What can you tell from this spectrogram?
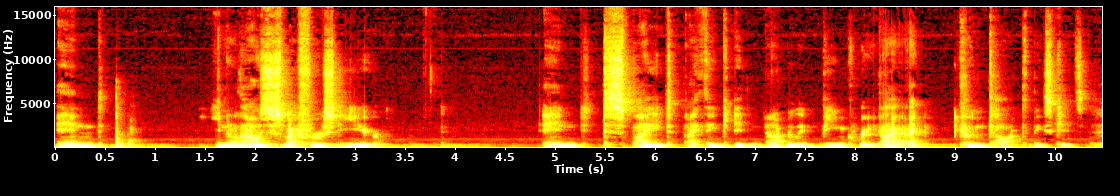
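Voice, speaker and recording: With a dark, mellow tone and vocal fry, a man of medium pitch speaks at a fairly slow pace with very wide pitch swings. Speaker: podcast host. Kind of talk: casual monologue. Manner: halting, many fillers and repeats.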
